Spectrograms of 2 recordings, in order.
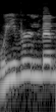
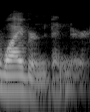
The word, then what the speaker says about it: Wyvernbender: Is it Weavernbender or Wyvernbender? How do you pronounce it? I mean, you can go either way. I would say Weavernbender, but I know Cosgrove is saying Wyvern. Cosgrove calls you Wyvern.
